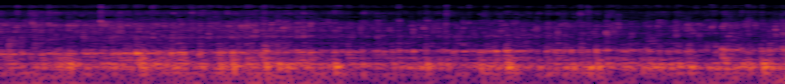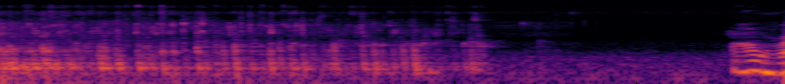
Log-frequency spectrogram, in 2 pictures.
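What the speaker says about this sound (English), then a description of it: "So we're just pouring it in there" Non-carbonated G Fuel drink poured into a container, a steady watery trickle for about nine seconds before it stops, with quiet background hum.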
